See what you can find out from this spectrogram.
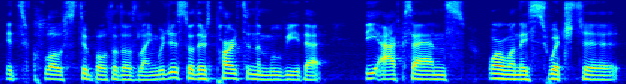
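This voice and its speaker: A young man from Canada co-hosting a podcast, with a medium-pitched voice. He speaks reflectively and pauses often to find his words, in relaxed casual chat. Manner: thoughtful, reflective, hesitant. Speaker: podcast co-host.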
